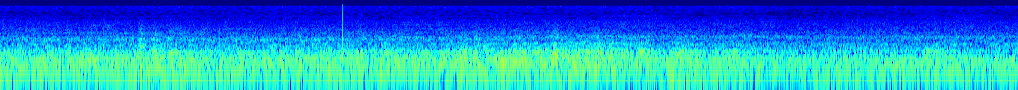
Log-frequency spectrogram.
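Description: Steady running noise inside the cabin of a Kintetsu Aoniyoshi limited express train moving slowly, a low even rumble. One faint click about three and a half seconds in.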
